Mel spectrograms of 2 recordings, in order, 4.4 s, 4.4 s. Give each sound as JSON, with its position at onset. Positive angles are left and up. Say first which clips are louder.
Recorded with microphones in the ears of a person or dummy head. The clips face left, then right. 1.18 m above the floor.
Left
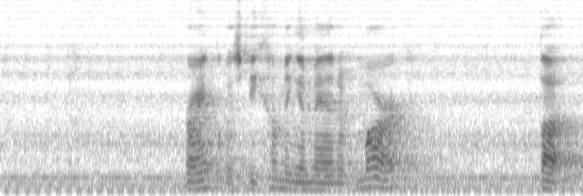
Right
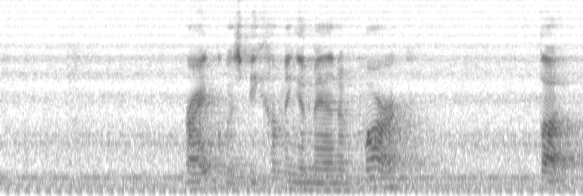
{"t": 1.4, "sound": "a man speaking", "louder": "left 2 dB", "side_deg": 15, "distance_m": 0.9}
